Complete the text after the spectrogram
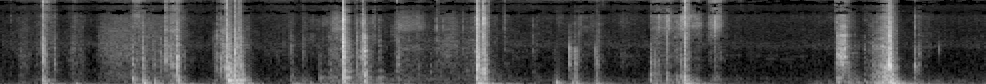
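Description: Plastic panels and a fold-down tray click and knock as they are opened and closed.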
